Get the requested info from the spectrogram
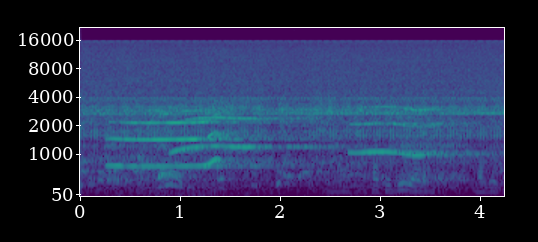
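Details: Indri calls: long sustained wailing notes in overlapping voices, some gliding upward, with short lower arched notes underneath and steady background hiss.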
